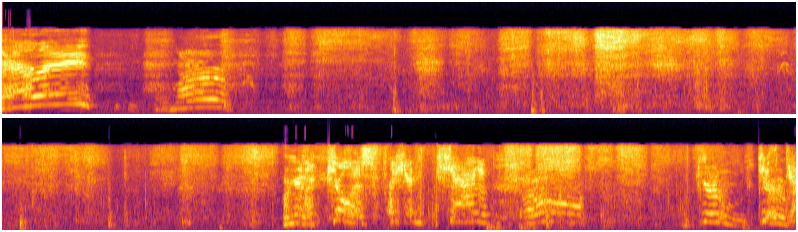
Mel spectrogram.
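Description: Young men shout and shriek loudly close by.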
